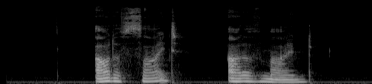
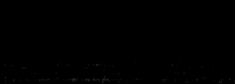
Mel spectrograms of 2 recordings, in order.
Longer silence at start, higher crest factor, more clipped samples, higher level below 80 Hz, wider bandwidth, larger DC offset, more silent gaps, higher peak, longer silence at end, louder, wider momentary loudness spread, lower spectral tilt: first, 0.95 s vs 0.05 s; first, 20 dB vs 14 dB; neither; first, -62 dBFS vs -88 dBFS; first, 15.5 kHz vs 11.5 kHz; neither; neither; first, -10 dBFS vs -54 dBFS; first, 0.6 s vs 0 s; first, -29 LUFS vs -67 LUFS; first, 12 LU vs 2 LU; first, -6 dB/octave vs -3 dB/octave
